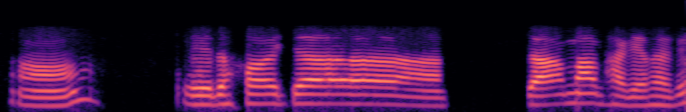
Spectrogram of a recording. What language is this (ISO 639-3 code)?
asm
